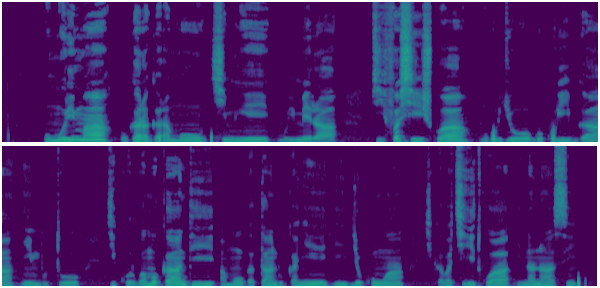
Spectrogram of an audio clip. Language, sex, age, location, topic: Kinyarwanda, male, 25-35, Kigali, agriculture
